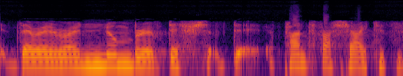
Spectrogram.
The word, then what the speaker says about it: plantar fasciitis: Because one of the ones that we had in our top 10 was a thing called plantar fasciitis.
